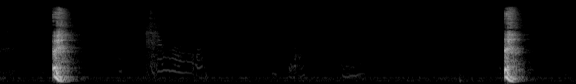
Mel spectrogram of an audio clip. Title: Gus meowing whenever I would cough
